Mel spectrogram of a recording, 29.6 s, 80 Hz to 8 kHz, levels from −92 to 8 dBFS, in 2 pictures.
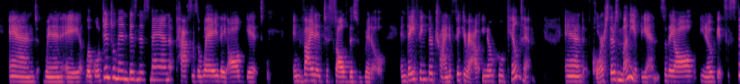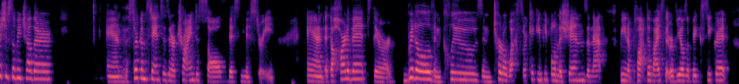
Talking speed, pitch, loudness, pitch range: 175 wpm, 205 Hz, -31 LUFS, 180-255 Hz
